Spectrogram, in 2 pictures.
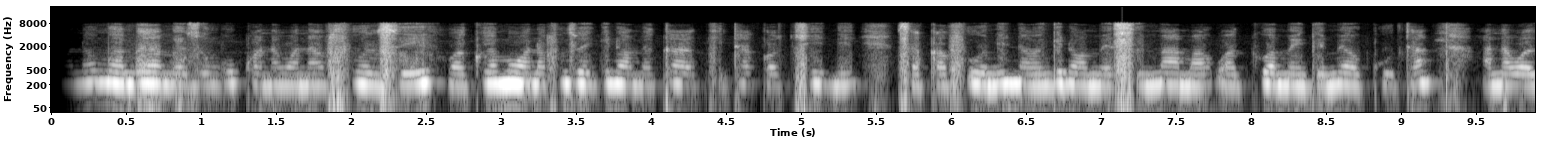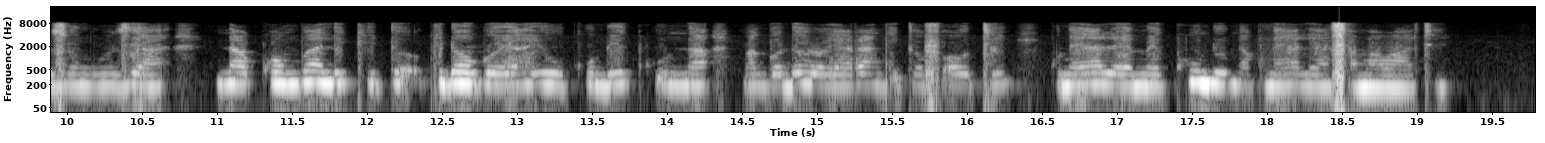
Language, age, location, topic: Swahili, 25-35, Nairobi, education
